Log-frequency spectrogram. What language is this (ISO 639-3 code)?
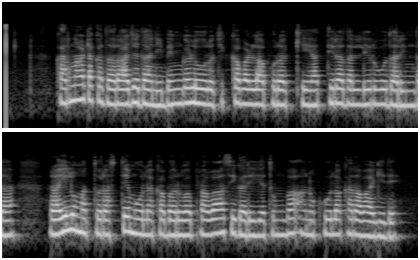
kan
